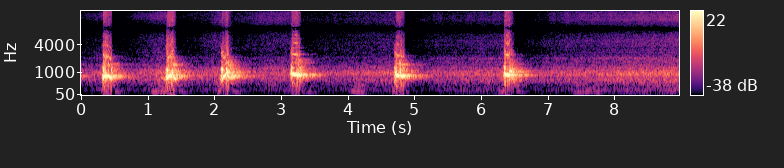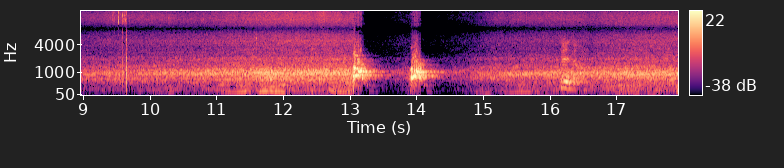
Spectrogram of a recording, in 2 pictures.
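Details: Home-shampooed female Corgi barking at the hair dryer, which she hates most; six quick barks early, a pause filled by loud dryer noise, then two more barks and a softer one.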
